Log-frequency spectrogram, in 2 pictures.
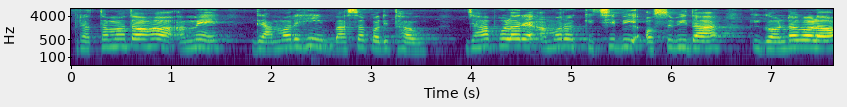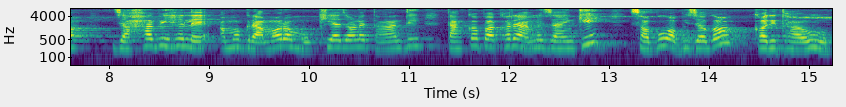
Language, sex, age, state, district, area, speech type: Odia, female, 18-30, Odisha, Jajpur, rural, spontaneous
